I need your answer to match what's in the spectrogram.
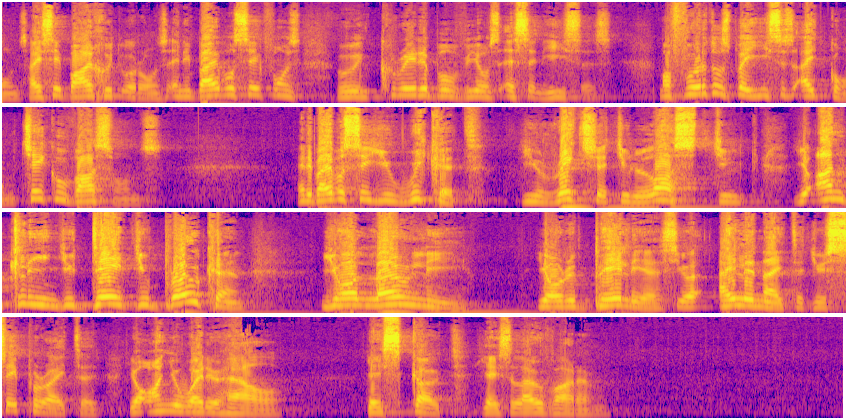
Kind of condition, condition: setting, large echoing room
